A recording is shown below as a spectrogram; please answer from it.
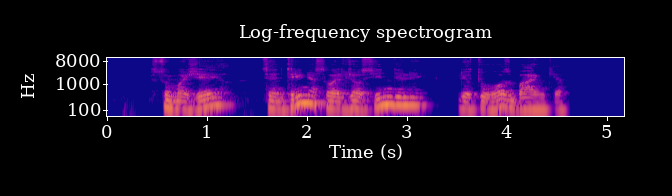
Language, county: Lithuanian, Vilnius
